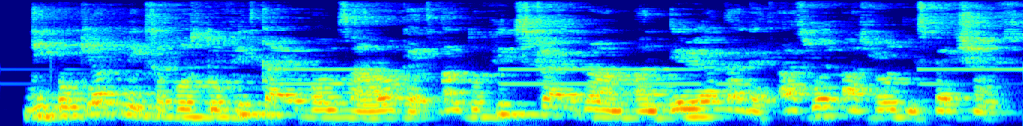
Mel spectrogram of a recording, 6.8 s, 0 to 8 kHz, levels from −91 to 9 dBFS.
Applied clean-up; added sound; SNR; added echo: classical method WPE with log-MMSE.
